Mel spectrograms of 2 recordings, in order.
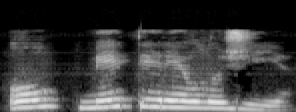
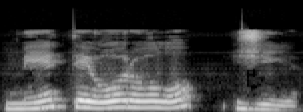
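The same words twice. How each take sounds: First: Meteorologia slurred as mete-re-o-logia; drawn-out meteorologia with the syllables jumbled; wrong pronunciation. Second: Slow, careful meteorologia, me-te-o-ro-lo-GI-a; correct pronunciation. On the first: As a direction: meteorologia said the mistaken way. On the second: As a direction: spell meteorologia out syllable by syllable. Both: Shown as a demonstration. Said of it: "que é a correta".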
